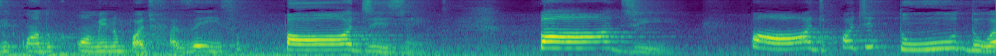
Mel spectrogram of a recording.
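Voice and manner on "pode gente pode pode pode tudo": emphatic. Real, not acted. Emphatic permission.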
